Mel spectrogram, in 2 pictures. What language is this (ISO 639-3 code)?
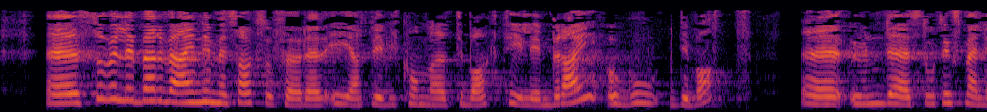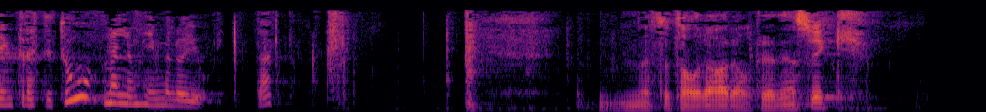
nno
